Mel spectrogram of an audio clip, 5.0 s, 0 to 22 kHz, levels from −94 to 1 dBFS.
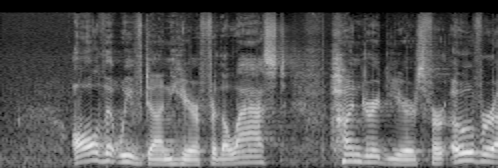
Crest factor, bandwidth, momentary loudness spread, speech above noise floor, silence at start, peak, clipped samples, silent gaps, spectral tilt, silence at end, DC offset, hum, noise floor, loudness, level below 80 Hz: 14 dB; 16.5 kHz; 6 LU; 27 dB; 0.5 s; -2 dBFS; under 0.1%; none; -4.5 dB/octave; 0 s; under 0.1%; none; -43 dBFS; -17 LUFS; -62 dBFS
